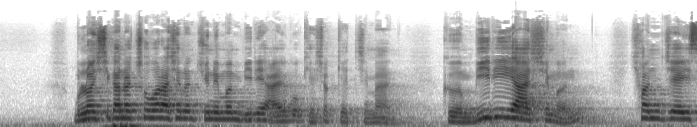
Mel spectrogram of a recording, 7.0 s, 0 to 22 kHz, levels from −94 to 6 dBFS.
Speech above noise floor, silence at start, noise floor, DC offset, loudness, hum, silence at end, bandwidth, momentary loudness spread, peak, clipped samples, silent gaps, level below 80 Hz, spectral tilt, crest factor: 29 dB; 0.75 s; -46 dBFS; under 0.1%; -17 LUFS; none; 0 s; 14 kHz; 17 LU; 0 dBFS; under 0.1%; none; -42 dBFS; -4 dB/octave; 18 dB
